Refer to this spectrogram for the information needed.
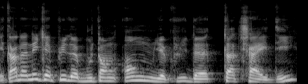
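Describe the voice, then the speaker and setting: A man speaks with a Quebec accent. His pace is fairly quick, with ordinary pitch variation. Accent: Québécois French. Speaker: podcast host. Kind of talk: solo tech news recap. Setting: alone at a microphone. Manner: hesitant, many filler sounds.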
